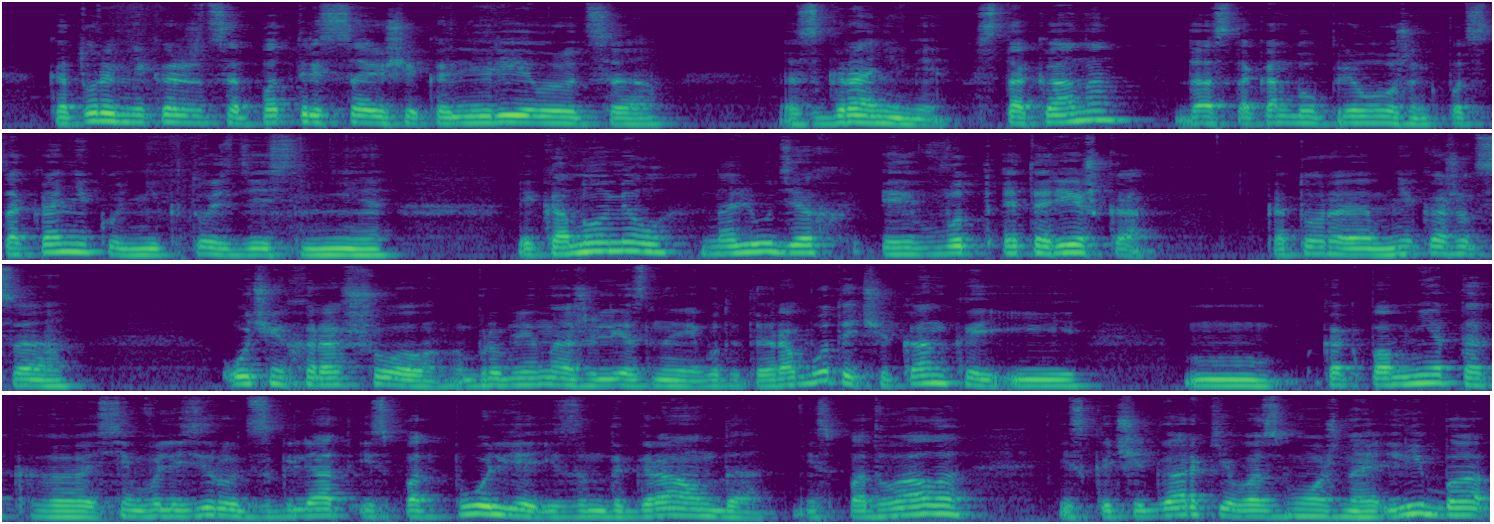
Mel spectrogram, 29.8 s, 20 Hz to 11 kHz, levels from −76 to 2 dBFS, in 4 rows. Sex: male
